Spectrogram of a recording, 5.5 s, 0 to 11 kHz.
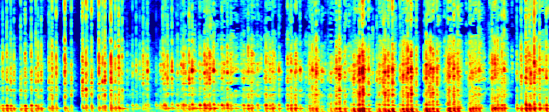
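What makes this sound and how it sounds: A hollow black plastic collagen supplement tub, held upright in both hands, is tapped fast with fingertips and long nails on its sides and lid. The result is a dense, rapid, chaotic stream of bright, clicky taps with a hollow plastic resonance around 390 Hz and very short decays.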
